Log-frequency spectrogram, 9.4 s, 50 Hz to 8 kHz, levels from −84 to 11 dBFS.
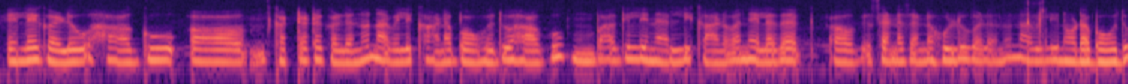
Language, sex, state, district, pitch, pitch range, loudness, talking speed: Kannada, female, Karnataka, Chamarajanagar, 210 Hz, 200-220 Hz, -19 LUFS, 95 wpm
